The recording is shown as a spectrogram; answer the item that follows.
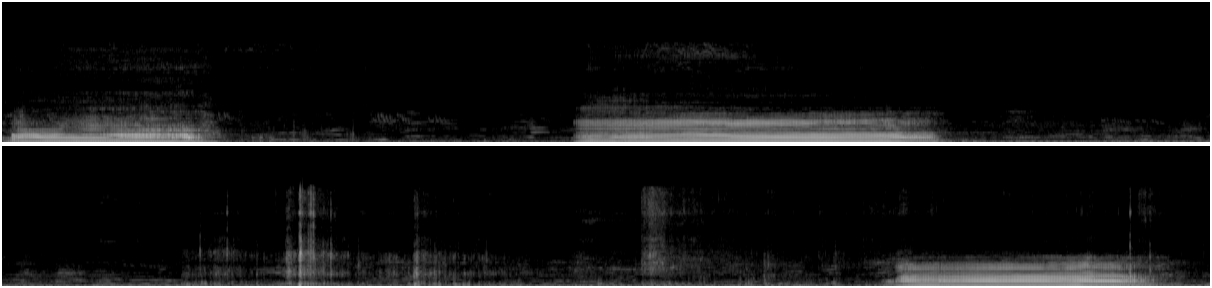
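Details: Khillar/Mysore calves kept in a tethering line in Maharashtra, India: three drawn-out, loud moos, the middle one nearly two seconds long, with a long quiet gap of distant noise before the third.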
